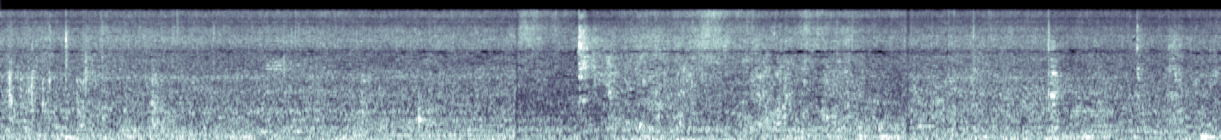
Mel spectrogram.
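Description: Raw chicken pieces sizzling as they go into a large kadai of hot oil, with a long flat spatula stirring and scraping through them. The frying runs steadily, with a few short scrapes of the spatula.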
